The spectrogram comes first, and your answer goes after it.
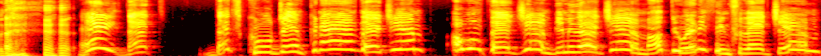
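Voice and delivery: squeaky little gnome voice, very high and swooping. The spellbound little gate guard begs for the item, tiny gnome guard voice. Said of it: "The gate is manned by two guards, and they are both half-orc gnomes. And one of them is really big. Gnomes? And one of them is really small. / The little guard in front of you rolled a 6, so he's also".

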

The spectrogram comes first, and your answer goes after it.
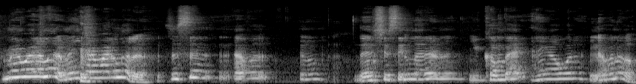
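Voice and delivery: very high-pitched, rapid, rattled-off chatter. Retelling how Sheldon urged someone to write a letter, imitating Sheldon talking fast. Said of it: "Sheldon talking fast like that".

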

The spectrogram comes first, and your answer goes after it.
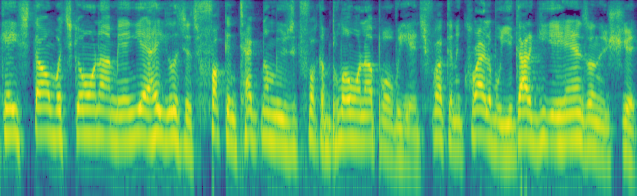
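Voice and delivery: Brooklyn character voice. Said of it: "It's like real Brooklyn character".

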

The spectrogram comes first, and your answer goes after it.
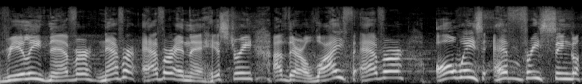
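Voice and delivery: a touch of teasing sarcasm. Questioning someone's claims of never and always, a little sarcastic. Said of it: "that's a little sarcastic".

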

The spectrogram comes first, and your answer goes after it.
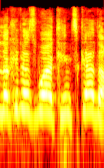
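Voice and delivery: delighted, gleeful, high, fast and loud.

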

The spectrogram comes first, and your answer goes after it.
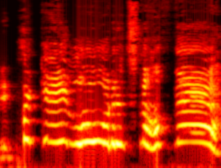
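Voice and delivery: shrill, very high-pitched scream. A character reports to his lord about the gate: screaming. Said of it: "Stop screaming at me".

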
